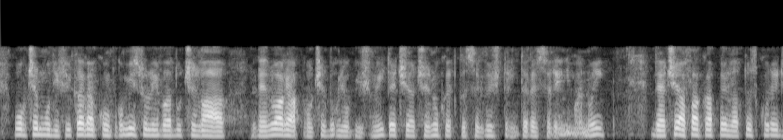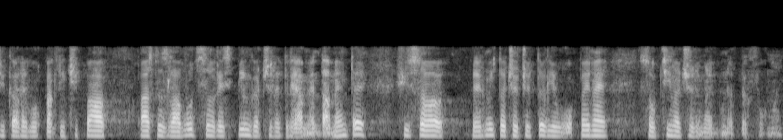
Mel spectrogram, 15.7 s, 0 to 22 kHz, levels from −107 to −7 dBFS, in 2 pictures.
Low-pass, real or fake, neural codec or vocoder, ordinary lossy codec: 5.4 kHz; fake; vocoder, 22.05 kHz, 80 mel bands, HiFi-GAN; none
